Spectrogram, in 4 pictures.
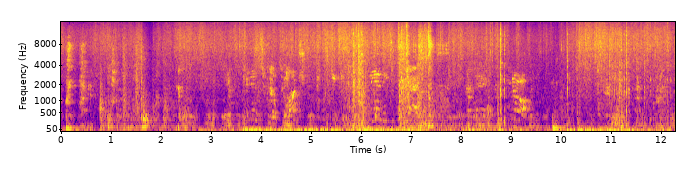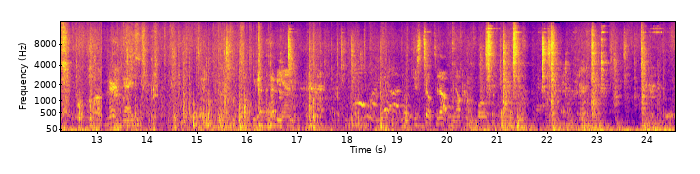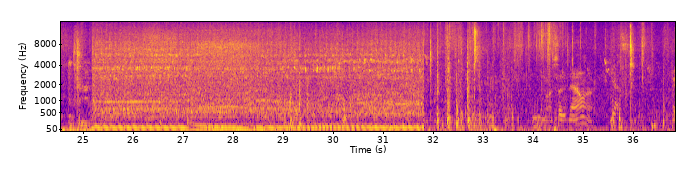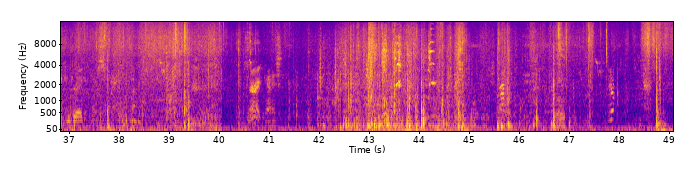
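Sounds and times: piglets scrambling: 0.0 - 16.1
knocks and clatter: 9.8 - 19.7, 20.3 - 33.6
tractor engine running: 25.2 - 31.9.

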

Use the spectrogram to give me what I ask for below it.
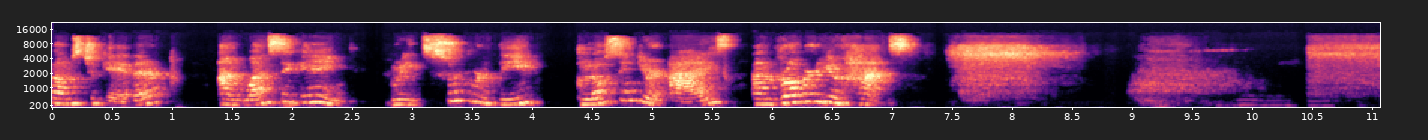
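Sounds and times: person breathing deeply: 7.5 - 11.0.

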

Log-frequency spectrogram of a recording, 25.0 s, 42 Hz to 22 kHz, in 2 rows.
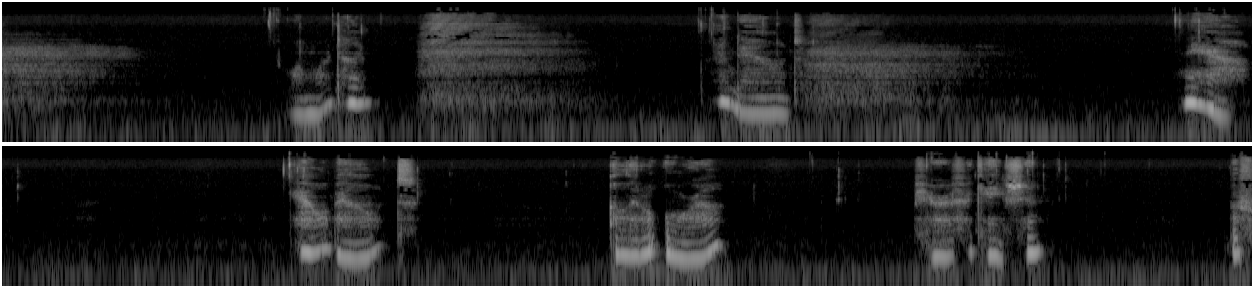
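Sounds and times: woman whispering: 2.7 - 3.8, 7.0 - 8.2, 11.8 - 12.6, 15.3 - 16.7, 18.6 - 19.8, 21.6 - 23.0, 24.8 - 25.0.

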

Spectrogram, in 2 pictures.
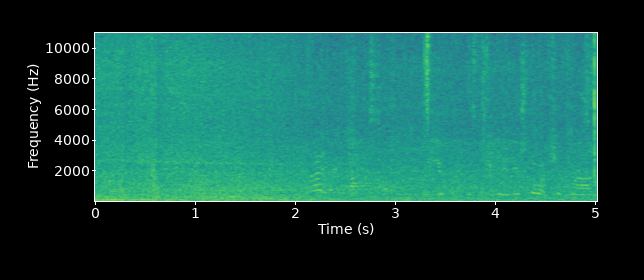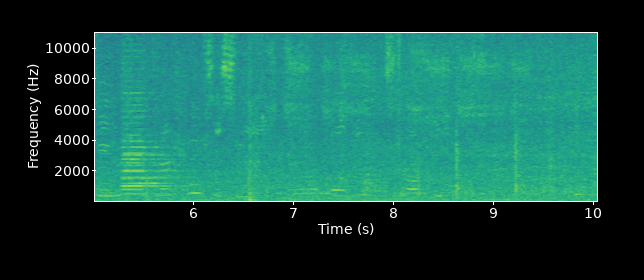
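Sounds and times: city street traffic: 0.0 - 10.0
indistinct voices: 1.8 - 10.0
car horn honking: 5.2 - 6.1.

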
